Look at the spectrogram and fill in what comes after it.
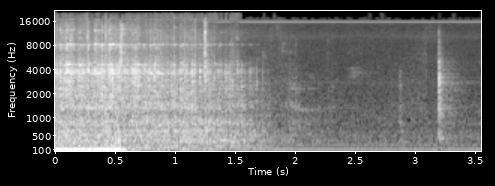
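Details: Craftsman 6-inch lathe running in back gear: busy, ratchety gear clatter fading as it spins down; source unclear, not the handle, well oiled, owner thinks it may just need running in.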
